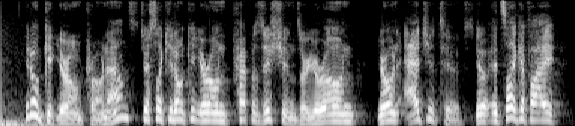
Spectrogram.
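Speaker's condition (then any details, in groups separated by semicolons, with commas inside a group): No condition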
